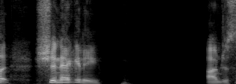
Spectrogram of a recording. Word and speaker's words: Schenectady: Schenectady. See, I pronounce it like it would be like Atlantic Canadian.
